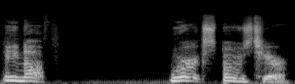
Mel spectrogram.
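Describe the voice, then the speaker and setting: A man playing a grim, menacing cyborg in game-style dramatic lines, with pitch-shifted robotic processing. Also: takes it slowly, slightly rough, no echo. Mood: grim warning.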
